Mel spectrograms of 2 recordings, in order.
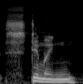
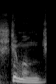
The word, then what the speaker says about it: Stimmung: But yeah, it's a German word, so stimmung is stimmung. – How it's pronounced.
